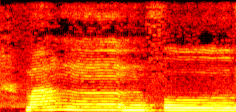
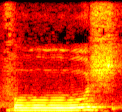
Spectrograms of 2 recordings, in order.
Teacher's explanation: Fu-nya panjangnya 2, lalu bertemu shin sukun karena wakof itu fush, tiup angin kencang seperti itu ya.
